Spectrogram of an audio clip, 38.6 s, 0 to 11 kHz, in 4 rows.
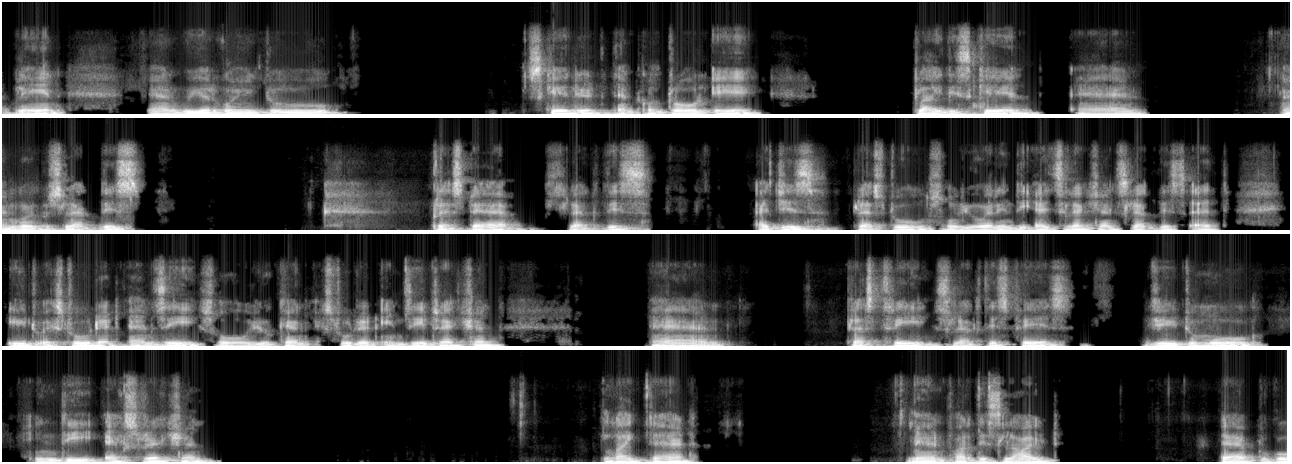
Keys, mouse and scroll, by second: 0.3 click, 1.9 shift+a, 4.2 s, 8.2 ctrl+a, 10.6-10.9 scroll down 3, 11.1 click, 11.6-12.7 middle drag, 12.7 click, 13.9-15.0 middle drag, 15.0 click, 16.2 Tab, 17.2 click, 19.4 2, 20.7 click, 22.3 e, 26.2-26.7 scroll down 4, 26.9-29.0 middle drag, 29.0 3, 29.4 click, 31.1 g, 37.0 click, 37.5-38.6 middle drag.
